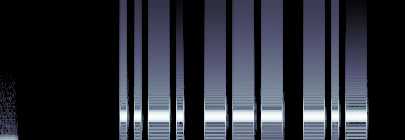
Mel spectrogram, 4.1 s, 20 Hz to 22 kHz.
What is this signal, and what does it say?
Morse code, heard as a keyed tone, about 17 wpm, 700 Hz. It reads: FOK
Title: USA Call Sign Postfixes - 3 Letters 17wpm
